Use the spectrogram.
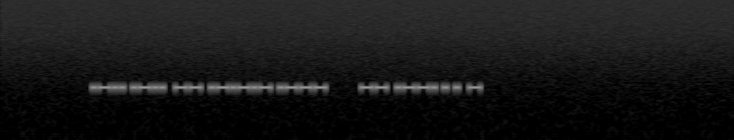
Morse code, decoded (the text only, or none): LLM.J MPEET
